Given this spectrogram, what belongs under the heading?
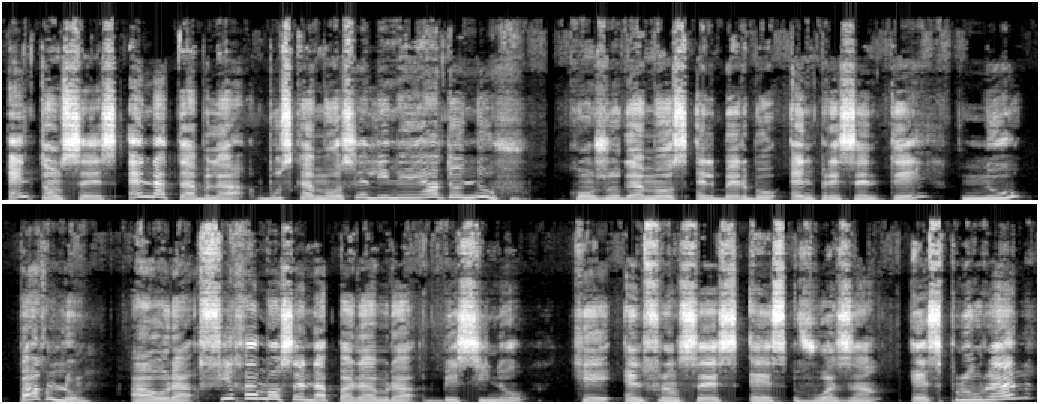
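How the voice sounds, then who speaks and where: A woman teaching a language lesson, explaining step by step and slowly drawing out each example word. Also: on the high side, a little mellow, no echo, studio quality. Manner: slow, careful, drawing out example words.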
